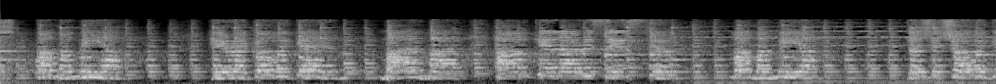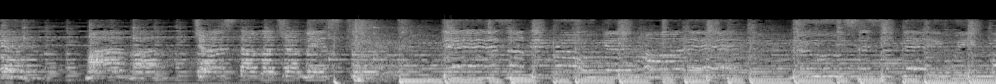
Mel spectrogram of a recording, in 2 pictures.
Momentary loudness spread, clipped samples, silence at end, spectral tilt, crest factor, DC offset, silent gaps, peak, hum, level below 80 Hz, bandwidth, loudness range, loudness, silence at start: 8 LU; under 0.1%; 0 s; -4 dB/octave; 14 dB; under 0.1%; none; 0 dBFS; none; -26 dBFS; 8.8 kHz; 3 LU; -14 LUFS; 0 s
